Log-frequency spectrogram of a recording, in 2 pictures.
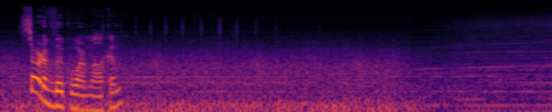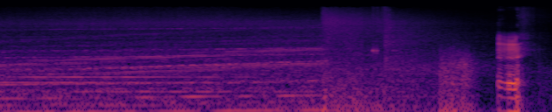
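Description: A spaceship engine hums and roars steadily.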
